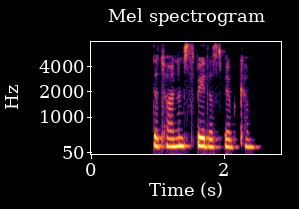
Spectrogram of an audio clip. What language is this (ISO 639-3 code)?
ckb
